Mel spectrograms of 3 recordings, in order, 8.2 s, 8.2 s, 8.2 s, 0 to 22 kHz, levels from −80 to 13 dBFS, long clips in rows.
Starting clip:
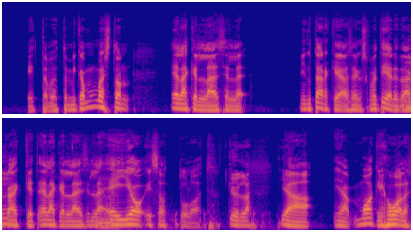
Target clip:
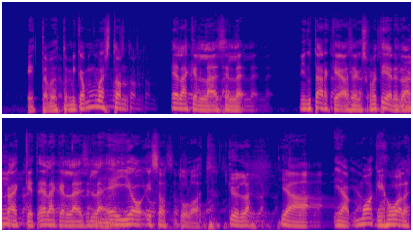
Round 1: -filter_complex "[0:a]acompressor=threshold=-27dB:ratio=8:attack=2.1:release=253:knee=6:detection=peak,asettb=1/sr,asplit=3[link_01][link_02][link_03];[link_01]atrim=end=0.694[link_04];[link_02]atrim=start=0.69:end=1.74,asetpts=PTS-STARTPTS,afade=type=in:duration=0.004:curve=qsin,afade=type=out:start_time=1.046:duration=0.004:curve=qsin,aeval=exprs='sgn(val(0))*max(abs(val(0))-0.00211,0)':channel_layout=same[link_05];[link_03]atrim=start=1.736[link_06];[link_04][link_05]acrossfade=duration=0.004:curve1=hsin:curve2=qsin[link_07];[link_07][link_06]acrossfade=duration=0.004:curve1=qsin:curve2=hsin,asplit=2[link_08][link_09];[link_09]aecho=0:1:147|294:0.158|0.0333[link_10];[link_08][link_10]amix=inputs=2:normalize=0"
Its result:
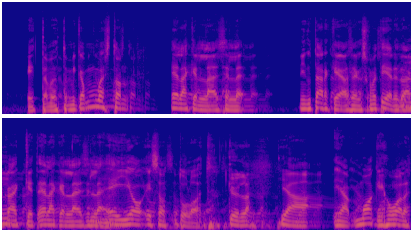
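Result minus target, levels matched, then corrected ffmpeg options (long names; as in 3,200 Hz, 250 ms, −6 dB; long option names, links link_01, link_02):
downward compressor: peak gain reduction +7 dB
-filter_complex "[0:a]acompressor=threshold=-19dB:ratio=8:attack=2.1:release=253:knee=6:detection=peak,asettb=1/sr,asplit=3[link_01][link_02][link_03];[link_01]atrim=end=0.694[link_04];[link_02]atrim=start=0.69:end=1.74,asetpts=PTS-STARTPTS,afade=type=in:duration=0.004:curve=qsin,afade=type=out:start_time=1.046:duration=0.004:curve=qsin,aeval=exprs='sgn(val(0))*max(abs(val(0))-0.00211,0)':channel_layout=same[link_05];[link_03]atrim=start=1.736[link_06];[link_04][link_05]acrossfade=duration=0.004:curve1=hsin:curve2=qsin[link_07];[link_07][link_06]acrossfade=duration=0.004:curve1=qsin:curve2=hsin,asplit=2[link_08][link_09];[link_09]aecho=0:1:147|294:0.158|0.0333[link_10];[link_08][link_10]amix=inputs=2:normalize=0"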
